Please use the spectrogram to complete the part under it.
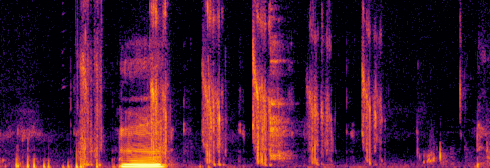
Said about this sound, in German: Ja, für alle, die natürlich jetzt leider nicht sehen, was wir trinken. Darfst du so schlürfen am Mikro? Ist das erlaubt in dem Podcast?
